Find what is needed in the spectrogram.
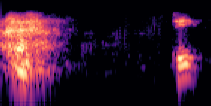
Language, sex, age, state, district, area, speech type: Assamese, male, 30-45, Assam, Dibrugarh, urban, conversation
